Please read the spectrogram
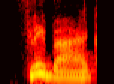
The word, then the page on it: fleabag: Indian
